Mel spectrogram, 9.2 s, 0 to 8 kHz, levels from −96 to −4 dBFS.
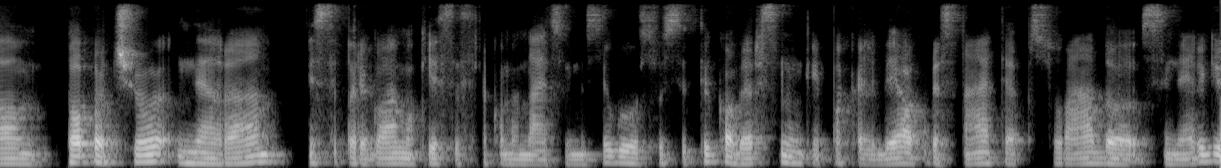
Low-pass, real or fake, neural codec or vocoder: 7.2 kHz; fake; codec, 16 kHz, 6 kbps, DAC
